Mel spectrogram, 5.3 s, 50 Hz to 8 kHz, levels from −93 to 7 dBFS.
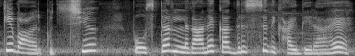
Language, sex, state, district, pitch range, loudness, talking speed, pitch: Hindi, female, Jharkhand, Deoghar, 230-315 Hz, -14 LUFS, 125 wpm, 265 Hz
